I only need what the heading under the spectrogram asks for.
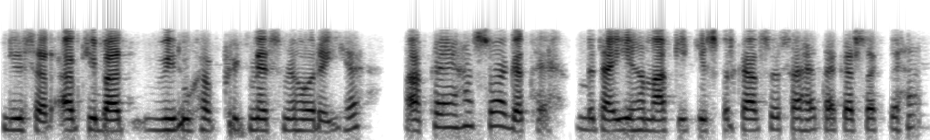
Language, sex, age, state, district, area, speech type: Hindi, male, 18-30, Uttar Pradesh, Sonbhadra, rural, conversation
